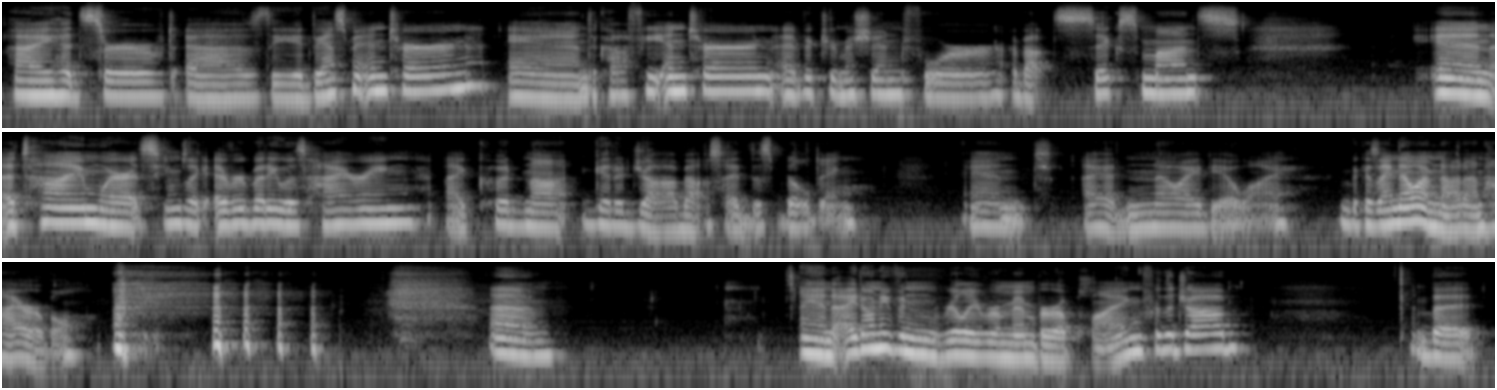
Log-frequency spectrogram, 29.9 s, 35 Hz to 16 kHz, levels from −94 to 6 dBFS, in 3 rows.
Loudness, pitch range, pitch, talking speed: -30 LUFS, 155-200 Hz, 175 Hz, 125 wpm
